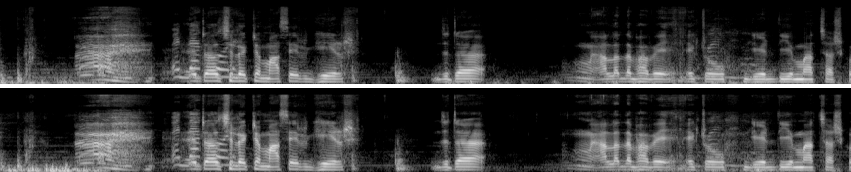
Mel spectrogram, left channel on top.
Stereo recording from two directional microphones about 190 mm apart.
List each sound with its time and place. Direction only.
0.7 s speech: 10° left (ahead or behind)
3.9 s a sound: 40° right (ahead or behind)
4.4 s speech: 10° left (ahead or behind)
6.3 s a man's voice: 5° left (ahead or behind)
6.6 s speech: 15° left (ahead or behind)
